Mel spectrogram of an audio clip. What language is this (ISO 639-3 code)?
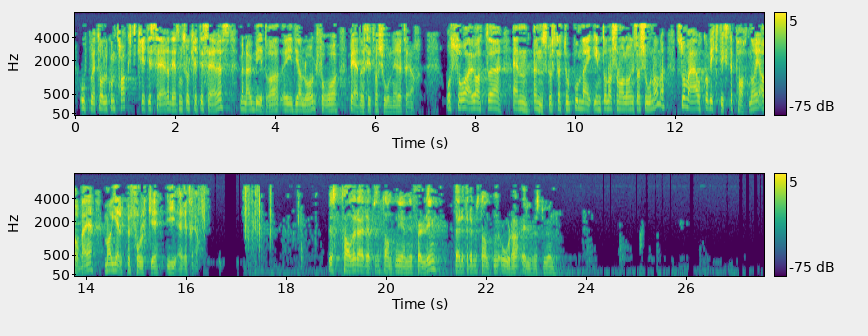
nob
